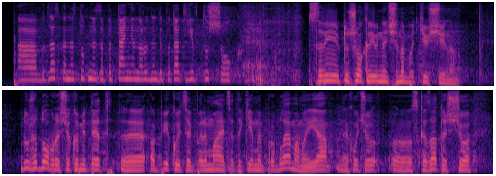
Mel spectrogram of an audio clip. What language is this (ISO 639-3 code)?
ukr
